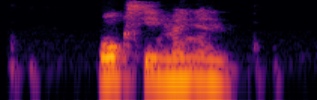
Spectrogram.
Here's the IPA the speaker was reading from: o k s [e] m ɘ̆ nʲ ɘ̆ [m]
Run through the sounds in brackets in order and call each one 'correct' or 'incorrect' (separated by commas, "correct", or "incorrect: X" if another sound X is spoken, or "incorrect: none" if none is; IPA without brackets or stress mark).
incorrect: i, incorrect: n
